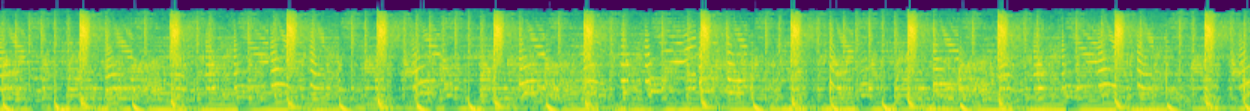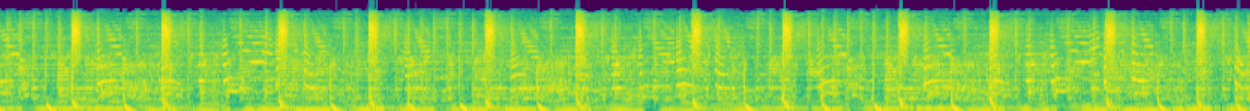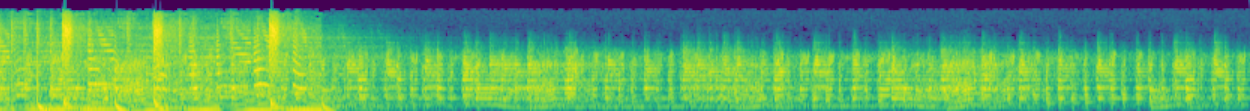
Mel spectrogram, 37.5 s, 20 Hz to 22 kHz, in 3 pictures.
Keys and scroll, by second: 0.9 ctrl+-, 23.3 ctrl+=.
